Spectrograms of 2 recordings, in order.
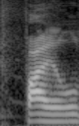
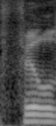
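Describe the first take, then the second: First: The vowel is long, rhyming with 'file'. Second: The vowel is short, rhyming with 'fill'. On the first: "filed or filled, however you pronounce it" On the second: "filed or filled, however you pronounce it"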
